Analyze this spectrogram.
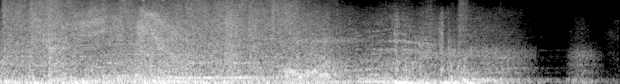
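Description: Magic spells crackle and boom in a loud fantasy battle.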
